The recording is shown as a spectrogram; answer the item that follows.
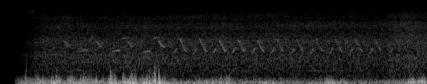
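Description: A small bird singing a quick run of high chirps, about eight a second, over the low rumble of wind on the microphone.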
